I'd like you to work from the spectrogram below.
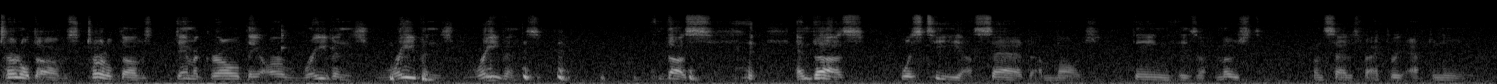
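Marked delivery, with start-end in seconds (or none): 0.0-5.4 furious, enraged, sputtering, fuming voice. Reading a scene aloud, a figure sputtering and fuming in an enraged voice. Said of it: "read it as if you were an enraged poet".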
